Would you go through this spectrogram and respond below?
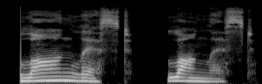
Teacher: Stress long and keep list light.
